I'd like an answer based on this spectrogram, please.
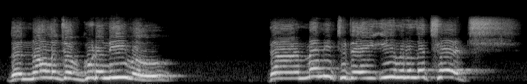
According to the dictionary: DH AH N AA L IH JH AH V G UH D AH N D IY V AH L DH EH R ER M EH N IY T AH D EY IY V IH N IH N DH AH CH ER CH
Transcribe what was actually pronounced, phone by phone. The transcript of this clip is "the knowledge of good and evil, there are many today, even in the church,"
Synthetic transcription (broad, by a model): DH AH N AA L IH JH AH V G UH D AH N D IY V AH L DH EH R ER M EH N IY T AH D EY IY V IH N IH N DH AH CH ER CH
